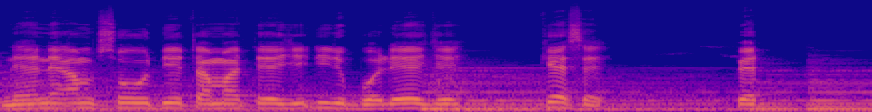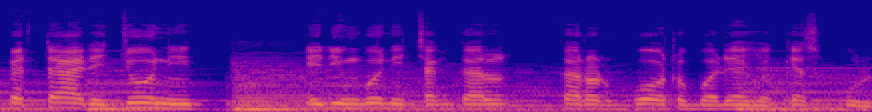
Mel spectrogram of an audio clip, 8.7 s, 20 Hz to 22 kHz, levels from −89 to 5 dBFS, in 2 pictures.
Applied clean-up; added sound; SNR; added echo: none; Piano; 5 dB; none.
